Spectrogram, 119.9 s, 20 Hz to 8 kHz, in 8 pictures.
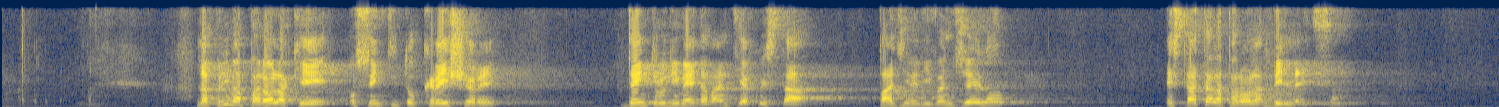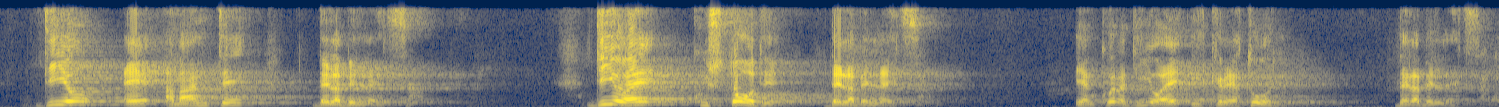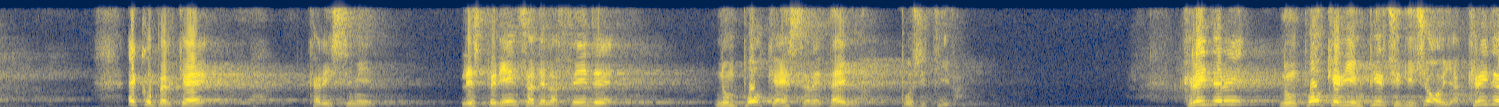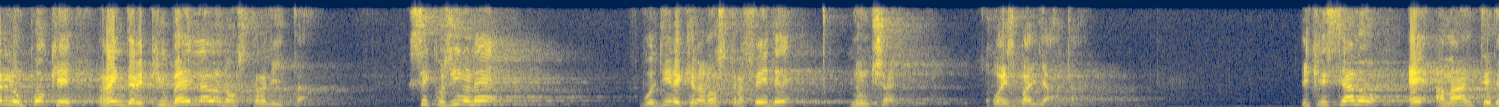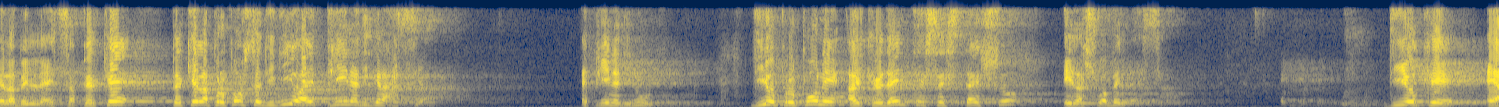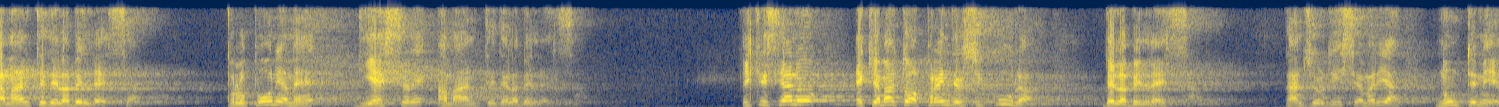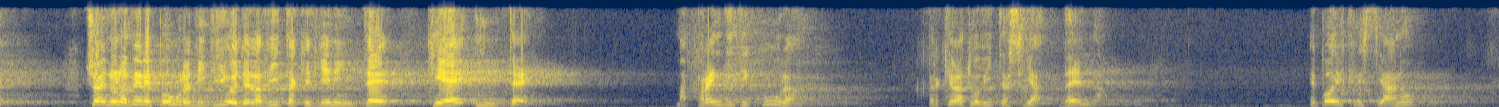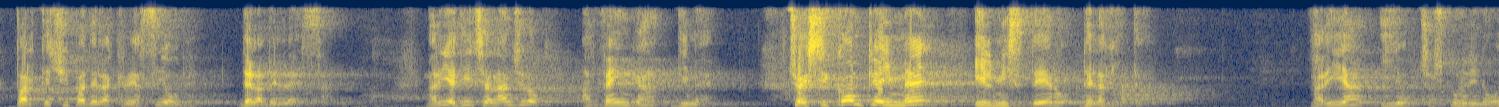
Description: OMELIA DEL 08 DICEMBRE 2023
